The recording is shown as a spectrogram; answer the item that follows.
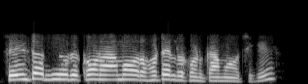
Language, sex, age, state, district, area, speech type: Odia, male, 45-60, Odisha, Nabarangpur, rural, conversation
